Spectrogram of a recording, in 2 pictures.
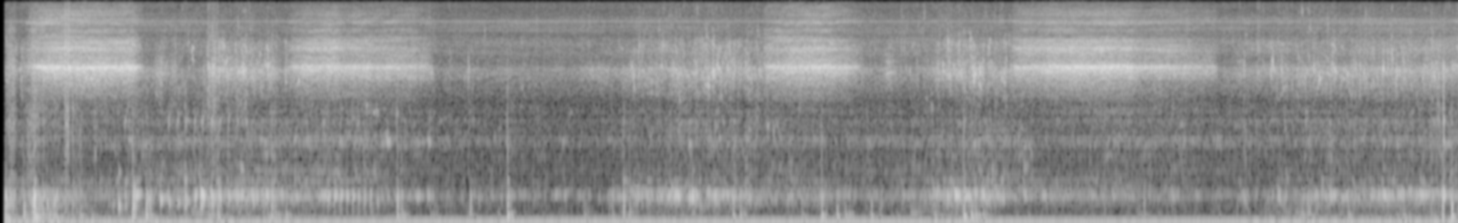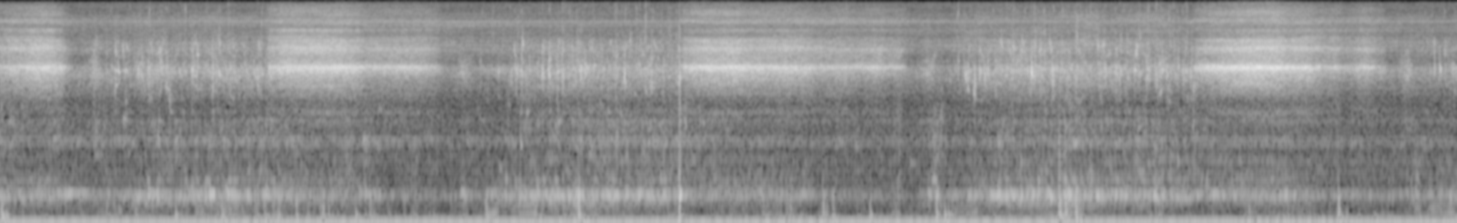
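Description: Scuba regulator breathing underwater: a hiss swells every few seconds with each inhale, with bubbling exhaust from the exhales in between.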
